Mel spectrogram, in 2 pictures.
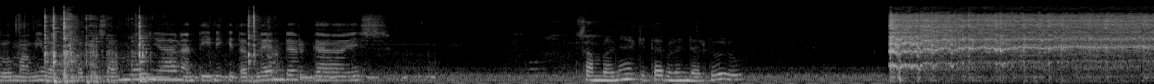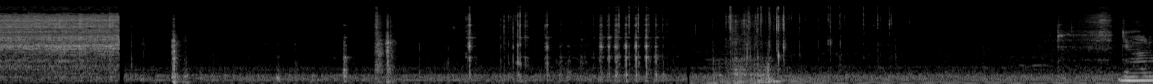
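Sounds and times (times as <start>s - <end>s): electric mini chopper whirring: 8.9s - 12.8s.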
